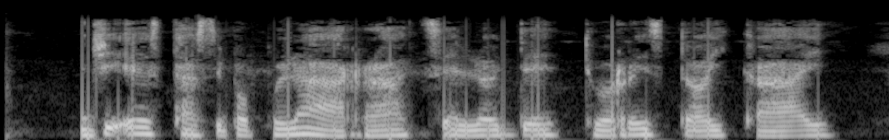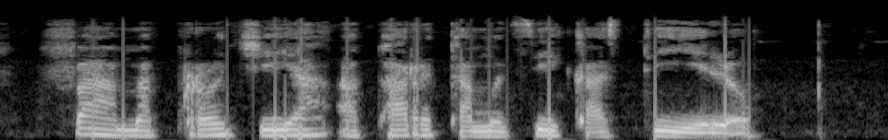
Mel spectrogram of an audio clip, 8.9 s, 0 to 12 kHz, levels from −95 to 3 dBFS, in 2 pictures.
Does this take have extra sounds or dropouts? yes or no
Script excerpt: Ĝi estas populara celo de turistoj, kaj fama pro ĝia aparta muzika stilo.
no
